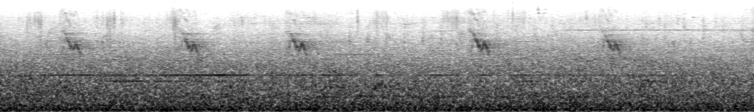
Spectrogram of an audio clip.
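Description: Outdoor ambience: a steady low background rumble, with a bird repeating a short, high, falling chirp about once a second.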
